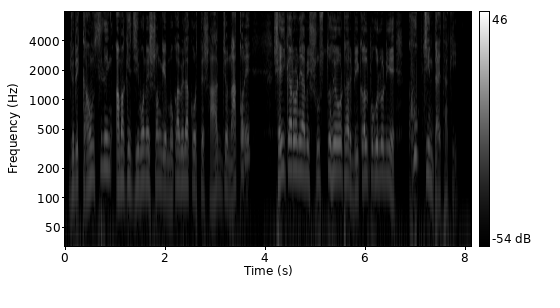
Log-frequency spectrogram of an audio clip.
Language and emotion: Bengali, fearful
